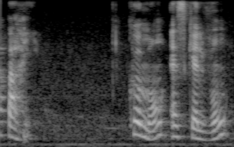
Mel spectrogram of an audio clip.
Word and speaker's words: Paris: O S aqui não se pronuncia, aqui o vont, o T não se pronuncia, Paris. O S não se pronuncia, comment?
